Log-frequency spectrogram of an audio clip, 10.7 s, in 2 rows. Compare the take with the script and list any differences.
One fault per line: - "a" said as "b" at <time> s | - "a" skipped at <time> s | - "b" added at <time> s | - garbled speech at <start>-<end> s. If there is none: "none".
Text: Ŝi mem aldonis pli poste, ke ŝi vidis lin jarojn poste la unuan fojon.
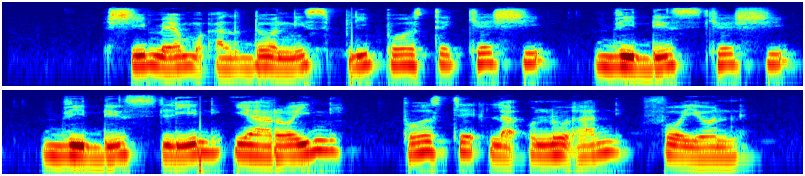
- "ke ŝi vidis" added at 4.8 s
